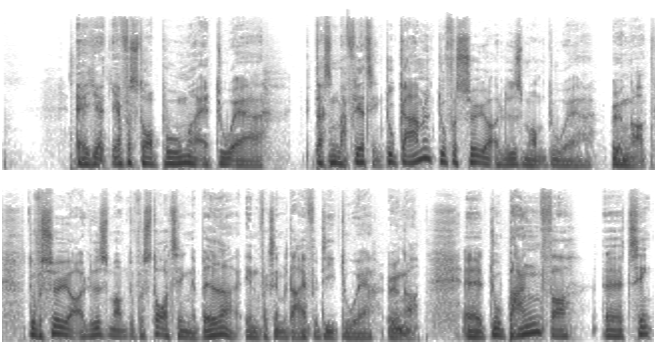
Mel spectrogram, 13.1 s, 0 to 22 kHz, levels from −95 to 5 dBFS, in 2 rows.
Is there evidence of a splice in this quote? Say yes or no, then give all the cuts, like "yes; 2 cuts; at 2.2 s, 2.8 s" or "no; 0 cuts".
no; 0 cuts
